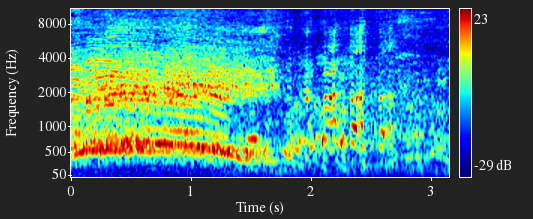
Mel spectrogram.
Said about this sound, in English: And now nice big cheer. Three, two, one.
